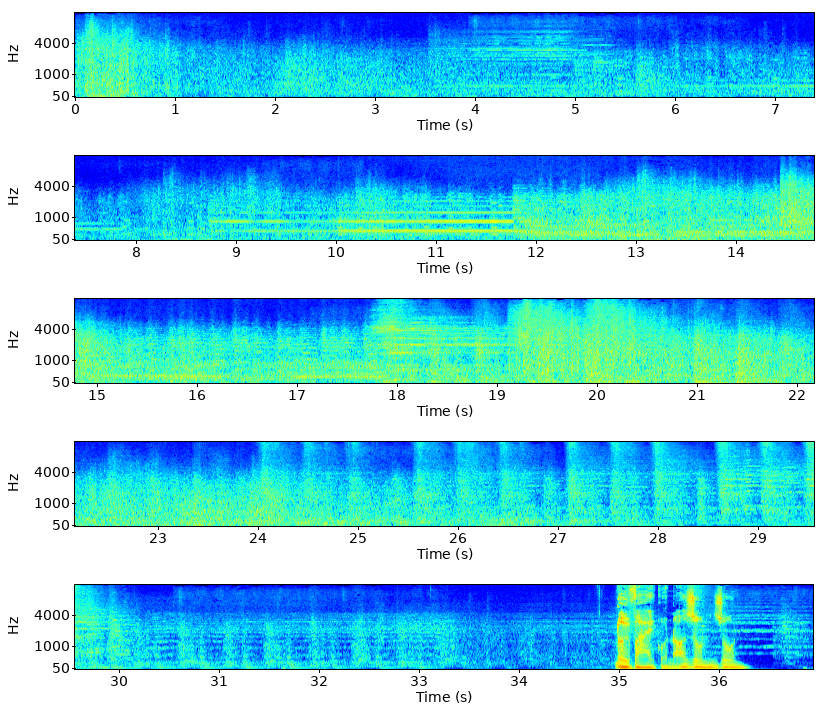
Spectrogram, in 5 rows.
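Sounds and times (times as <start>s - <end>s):
booming thunder from a lightning strike in a storm: 0.0s - 27.9s
sustained ominous music: 3.5s - 35.0s
speech: 35.0s - 36.4s.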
